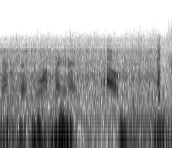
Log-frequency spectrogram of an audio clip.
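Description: A Coast Guard safety broadcast over a VHF marine radio: a man's voice, thin and narrow as through a radio speaker, reads out a number and stops about a second and a half in. Wind rumbles on the microphone throughout.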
